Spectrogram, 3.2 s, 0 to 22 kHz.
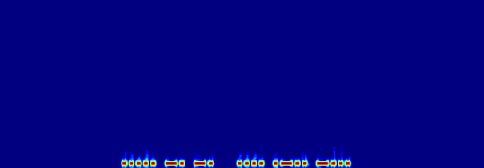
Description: Morse code, heard as a keyed tone, about 52 wpm, 700 Hz. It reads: 5NN HLB
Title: Ontario QSO Party Exchange 50wpm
